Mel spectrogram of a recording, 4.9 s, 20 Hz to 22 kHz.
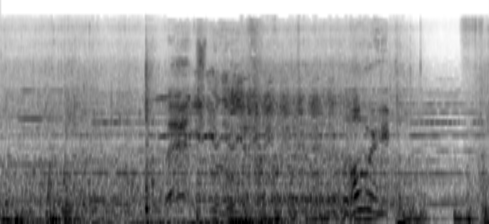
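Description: Horses neigh in Red Dead Redemption 2 over outdoor ambience, with several whinnies overlapping at mid distance and faint hoof movement in the background.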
